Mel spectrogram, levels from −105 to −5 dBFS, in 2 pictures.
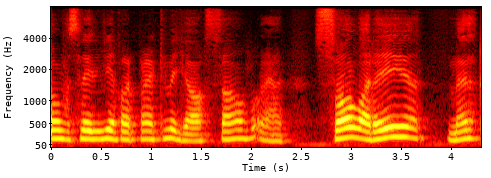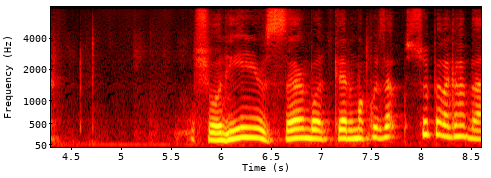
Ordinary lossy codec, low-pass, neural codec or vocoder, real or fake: none; none; codec, 16 kHz, 1 kbps, FunCodec, trained on LibriTTS, 50 frames a second; fake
